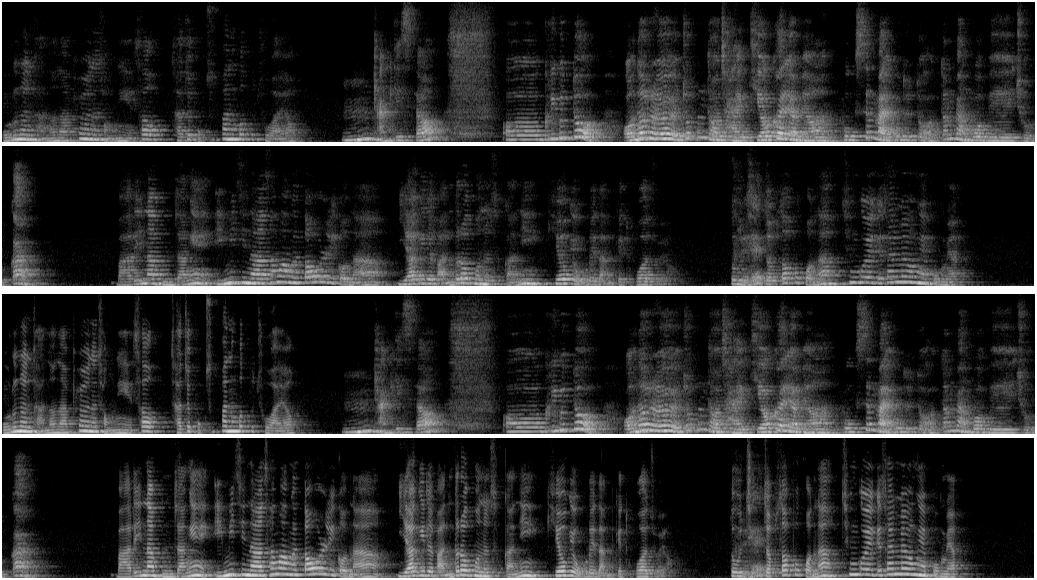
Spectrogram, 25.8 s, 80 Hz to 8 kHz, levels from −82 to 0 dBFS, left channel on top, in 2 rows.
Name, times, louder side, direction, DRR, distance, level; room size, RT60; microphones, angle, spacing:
voice 1, 0.0-2.4 2.7-3.0 3.3-3.7 14.3-20.5 20.8-21.3 22.0-24.8, right 4 dB, 55° right, 8 dB, 0.3 m, -27 dB
voice 2, 4.2-13.3 22.1-22.4, left 1 dB, 55° left, -2 dB, 0.7 m, -29 dB
2.9 x 2.6 x 3.1 m, 0.69 s
head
